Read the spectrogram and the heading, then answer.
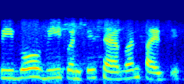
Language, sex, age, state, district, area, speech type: Urdu, female, 18-30, Uttar Pradesh, Gautam Buddha Nagar, urban, conversation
